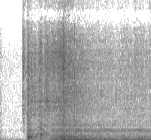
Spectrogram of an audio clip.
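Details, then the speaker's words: VW Beetle (vocho) engine, unknown history, sitting two days after transmission oil top-up: cranks until fuel rises to the carburetor, then catches sharply and settles into steady low idle; very cold, carburetor believed dirty; normal start. "está, ya subió la gasolina, ya encendió. Está muy frío."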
